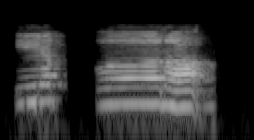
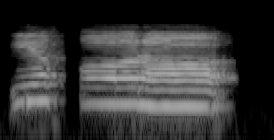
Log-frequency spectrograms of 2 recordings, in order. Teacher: hamzah sukun itu sifatnya ada syiddah. Syiddah itu bagaimana? Tertahan suaranya ya. Jadi harus benar-benar tahan.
